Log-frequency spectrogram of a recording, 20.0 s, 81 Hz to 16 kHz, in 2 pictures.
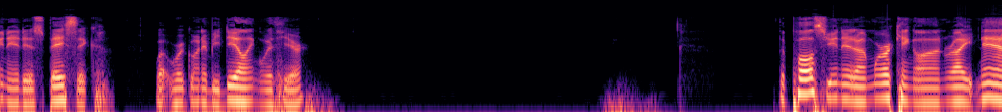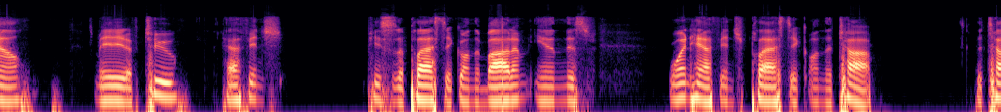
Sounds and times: Speech: 0:00.0 - 0:03.2, 0:07.8 - 0:10.4, 0:11.0 - 0:12.9, 0:13.7 - 0:16.0, 0:16.7 - 0:18.8, 0:19.7 - 0:20.0.

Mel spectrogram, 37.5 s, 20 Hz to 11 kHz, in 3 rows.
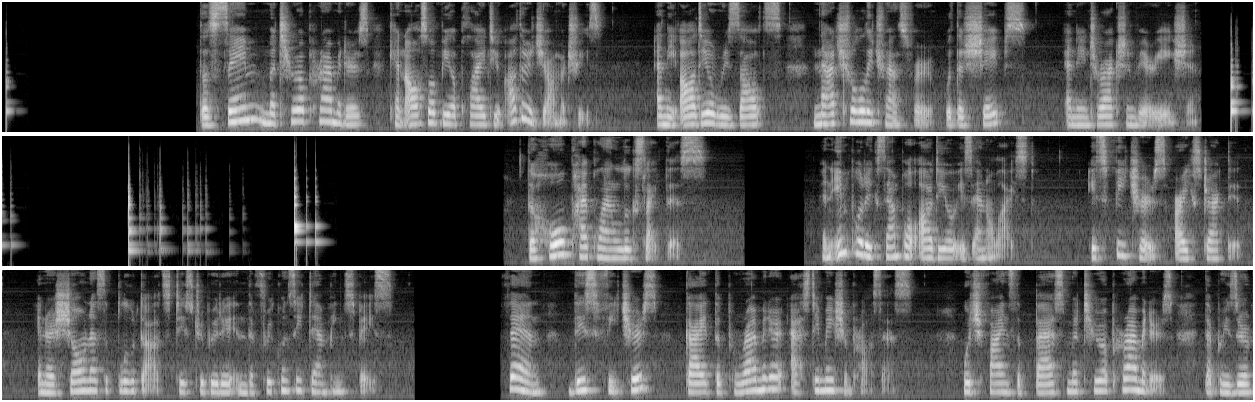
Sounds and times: Speech: 0:02.0 - 0:12.0, 0:17.8 - 0:19.6, 0:20.7 - 0:22.8, 0:23.4 - 0:29.0, 0:30.1 - 0:37.5.

